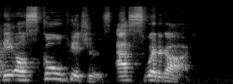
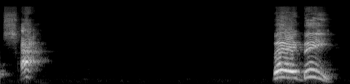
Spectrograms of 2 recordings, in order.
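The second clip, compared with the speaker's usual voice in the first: ordinary talk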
